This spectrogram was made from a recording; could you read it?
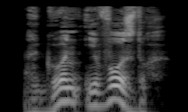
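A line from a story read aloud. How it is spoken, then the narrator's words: Doubtful mutter. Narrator (Russian): пробормотал он с сомнением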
